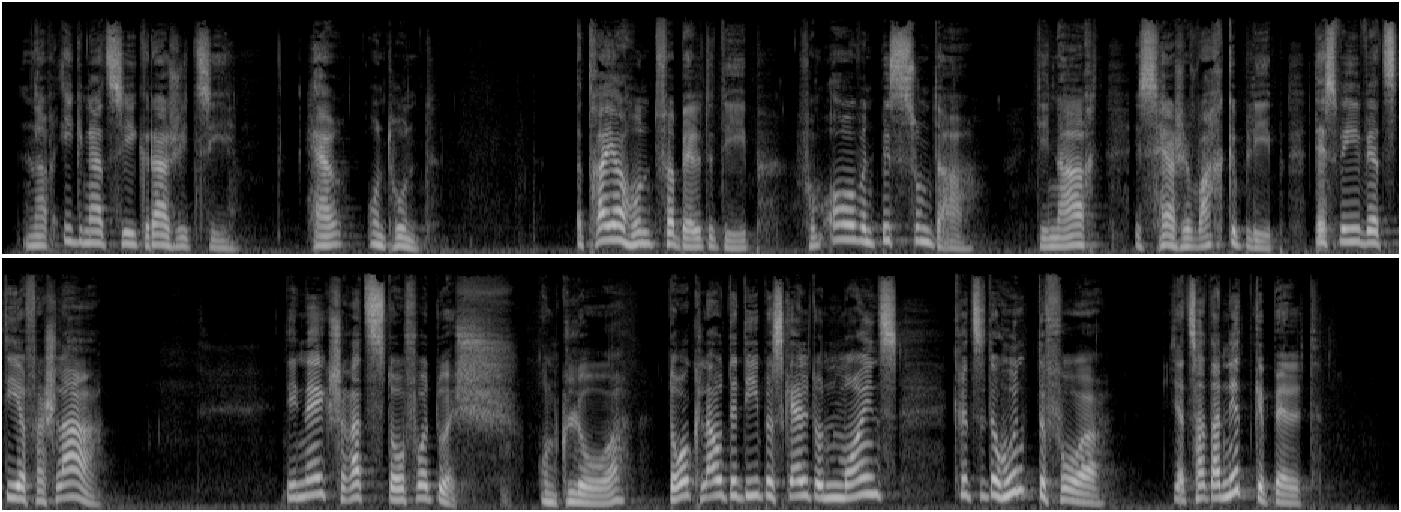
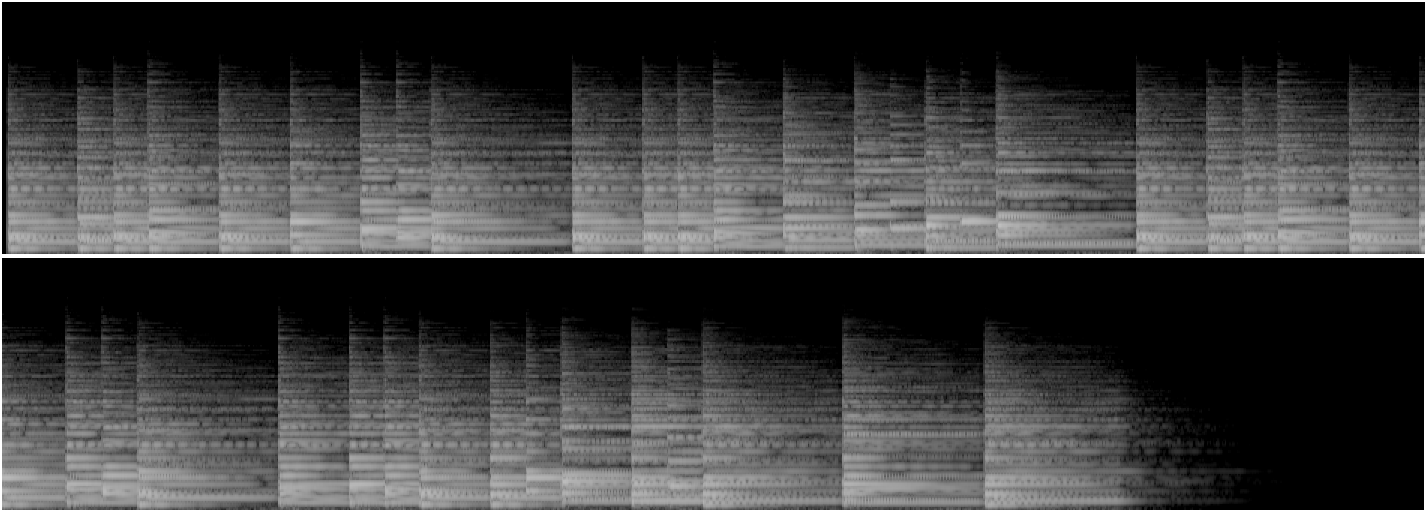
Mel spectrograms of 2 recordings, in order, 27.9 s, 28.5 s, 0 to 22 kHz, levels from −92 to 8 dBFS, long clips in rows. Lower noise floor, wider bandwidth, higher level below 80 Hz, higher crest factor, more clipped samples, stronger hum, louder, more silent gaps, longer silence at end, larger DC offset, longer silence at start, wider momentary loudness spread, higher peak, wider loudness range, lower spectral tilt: second, -67 dBFS vs under -90 dBFS; first, 16.5 kHz vs 7.4 kHz; about the same, -62 dBFS vs -58 dBFS; about the same, 20 dB vs 16 dB; neither; neither; about the same, -27 LUFS vs -25 LUFS; neither; second, 0.85 s vs 2.9 s; neither; first, 0.2 s vs 0.05 s; first, 14 LU vs 11 LU; about the same, -10 dBFS vs -10 dBFS; about the same, 6 LU vs 4 LU; second, -4 dB/octave vs -8.5 dB/octave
